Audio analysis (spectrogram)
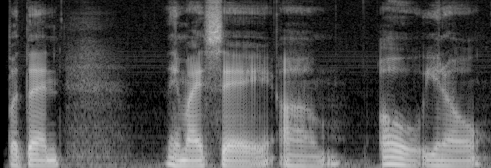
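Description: A man in his twenties who grew up in America, speaking in an interview in a careful, hesitant way, pausing and restarting often. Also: fairly low pitch, creaky, no room sound, studio quality. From United States. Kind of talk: personal interview talk.

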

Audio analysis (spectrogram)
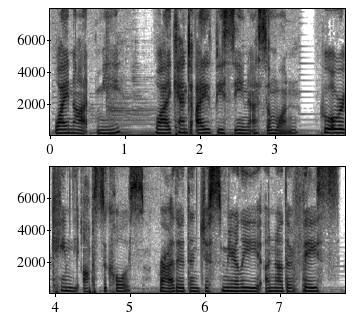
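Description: A woman's voice: mid-range voice, dark tone. A young woman from Hong Kong, a student, telling her personal story in an earnest, reflective way. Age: young adult. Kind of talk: personal testimony.

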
